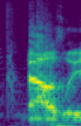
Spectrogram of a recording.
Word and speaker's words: Bousley: It's Bousley, though, right? – Bousley, yes, sir.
